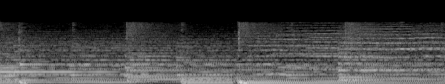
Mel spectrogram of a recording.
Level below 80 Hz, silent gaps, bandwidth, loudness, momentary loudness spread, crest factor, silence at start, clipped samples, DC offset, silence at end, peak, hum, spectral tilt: -30 dBFS; none; 7.8 kHz; -24 LUFS; 4 LU; 16 dB; 0 s; under 0.1%; under 0.1%; 0 s; -6 dBFS; none; -6 dB/octave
